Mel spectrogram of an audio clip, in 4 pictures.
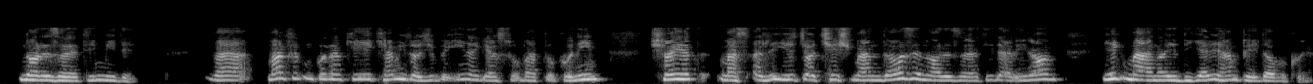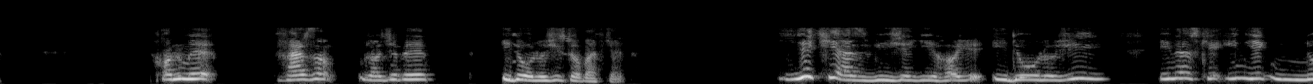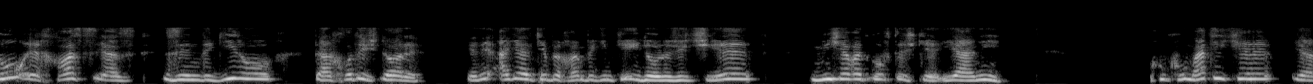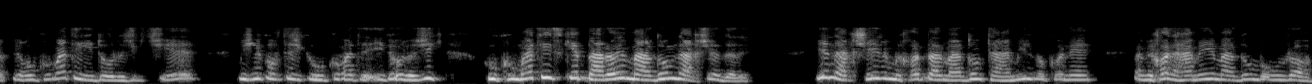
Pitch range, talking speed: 195-255 Hz, 110 wpm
